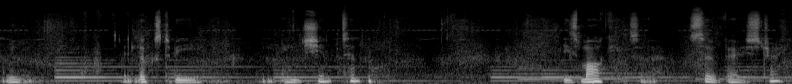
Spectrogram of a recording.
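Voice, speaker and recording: An actor playing a determined, adventurous scholar in a period horror audio drama, speaking in a formal, old-fashioned, earnest way. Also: male voice, lowish voice, takes it slowly, long pauses, over loud music. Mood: awed, curious. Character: determined, adventurous male scholar exploring ancient ruins.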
